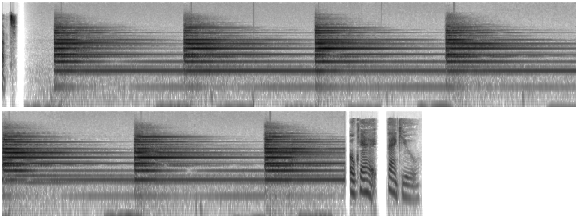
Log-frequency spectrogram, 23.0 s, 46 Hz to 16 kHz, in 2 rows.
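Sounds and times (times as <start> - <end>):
large bell tolling: 0.6 - 18.4.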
